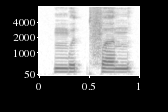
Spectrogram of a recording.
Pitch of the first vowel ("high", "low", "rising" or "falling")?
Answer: rising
